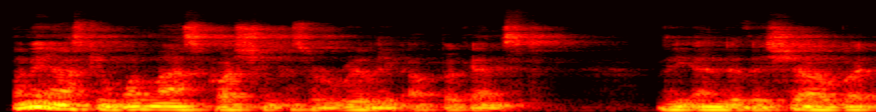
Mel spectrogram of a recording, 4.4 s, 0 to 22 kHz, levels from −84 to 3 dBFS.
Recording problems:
off-mic speech; far
room echo; noticeable; dies away in 0.7 s

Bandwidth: 16.5 kHz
